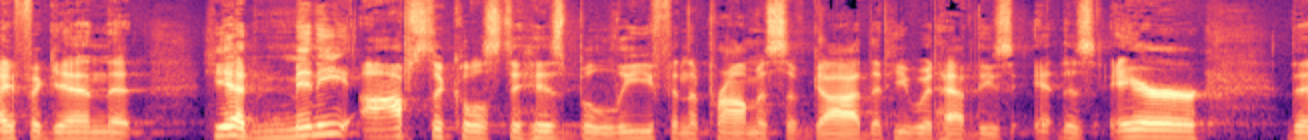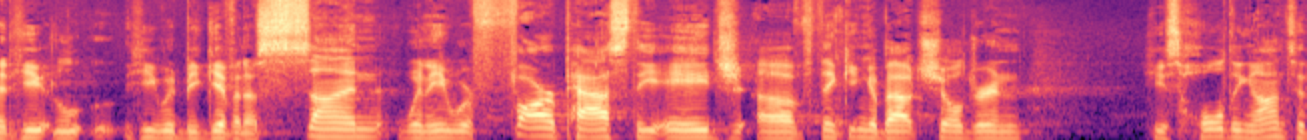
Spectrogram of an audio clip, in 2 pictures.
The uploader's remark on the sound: Message recorded at Liferoads Church in Spokane, Washington, on Sunday, June 25, 2023.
